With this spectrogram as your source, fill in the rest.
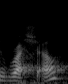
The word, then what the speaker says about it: Racha: So my name is Racha, pronounced like the country, Russia, just to make it easy for everyone to remember.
